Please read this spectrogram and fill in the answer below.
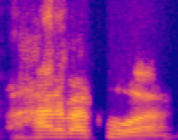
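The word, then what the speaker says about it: Jarabacoa: Habacoba? Uh-huh. Habacoba? Yeah. Harabacoa. I Mm-hmm. think yeah, the pronunciation for me always gets me.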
